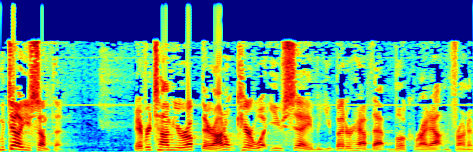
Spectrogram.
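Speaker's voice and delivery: low, deliberately put-on West Virginia accent. Retelling a man's advice after hearing the speaker will become a preacher, put-on West Virginia accent. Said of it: "I'm going to add the accent here".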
